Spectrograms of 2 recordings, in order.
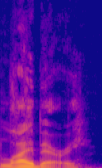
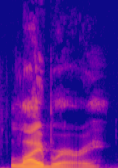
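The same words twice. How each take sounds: First: The first r sound is dropped. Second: The first r sound is kept. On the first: The speaker calls it wrong. "the word's not library" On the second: The speaker calls it right. "it's library"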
